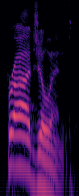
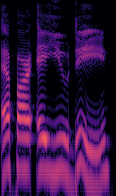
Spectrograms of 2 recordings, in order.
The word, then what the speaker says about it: fraudulent: Fraudulent. And notice that's spelled with an A-U, right? F-R-A-U-D-U-L-E-N-T. But that A-U isn't getting a frau. I'm not going fraudulent, but fraudulent.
